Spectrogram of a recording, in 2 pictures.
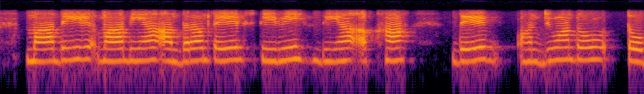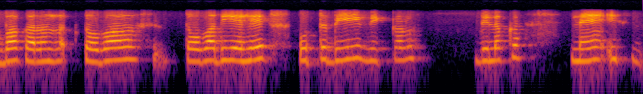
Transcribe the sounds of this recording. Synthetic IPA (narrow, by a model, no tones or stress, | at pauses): maːd̪imãːd̪ijãːʔãːnd̪əɾãːt̪eːsə̥ʈiːʋĩːd̪iːãːʔə̰kʰːãː | d̪eːɦənd͡ʒuːãːt̪õːt̪ɔːbaːkəɾət̪ɔːbaːt̪ɔːbaːd̪iːeɦeːpʊt̪d̪iːʋɪkəl | ʋɪlək | neːʔɪs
